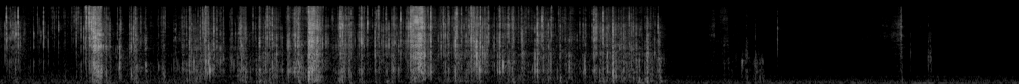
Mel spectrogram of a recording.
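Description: A foil booster-pack wrapper is torn open by hand and crinkled, with loud crackling rips. The tearing stops about two-thirds of the way through, leaving only faint soft rustles.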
